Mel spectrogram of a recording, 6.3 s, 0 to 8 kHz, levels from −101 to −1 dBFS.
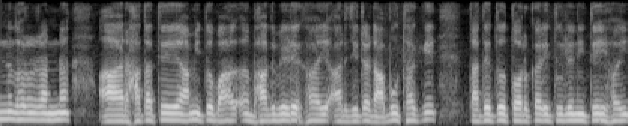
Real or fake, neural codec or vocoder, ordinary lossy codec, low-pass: fake; vocoder, 44.1 kHz, 128 mel bands, Pupu-Vocoder; none; 7.2 kHz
